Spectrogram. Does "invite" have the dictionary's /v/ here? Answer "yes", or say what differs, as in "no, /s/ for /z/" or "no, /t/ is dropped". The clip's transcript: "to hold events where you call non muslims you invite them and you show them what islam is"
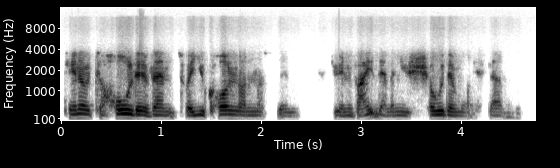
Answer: yes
